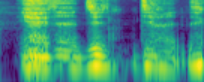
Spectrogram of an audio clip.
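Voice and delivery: put-on whisper. Retelling a stuntman's challenge, imitating Steven Seagal whispering. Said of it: "'cause he whispers".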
